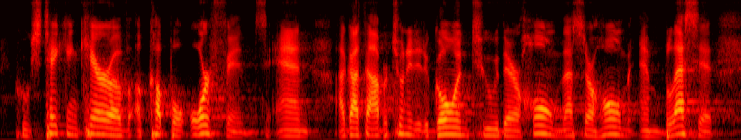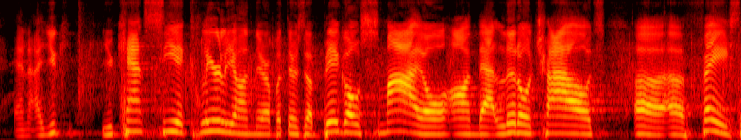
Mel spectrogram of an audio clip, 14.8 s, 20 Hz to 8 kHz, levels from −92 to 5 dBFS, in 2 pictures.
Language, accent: English, American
